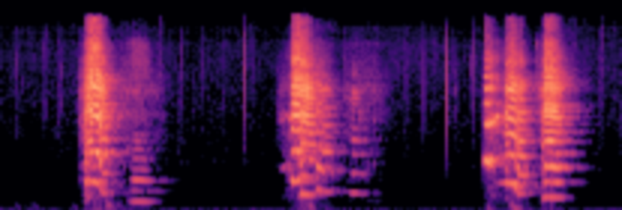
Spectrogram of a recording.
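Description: Unaccompanied jazz horn playing three short, separate phrases, each under a second, with silence between them; the last phrase is a quick run of several notes.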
